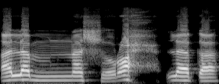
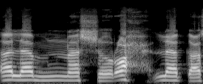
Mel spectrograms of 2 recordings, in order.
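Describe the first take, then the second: First: The final h sound of nashrah is pronounced. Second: The final h sound of nashrah is pronounced.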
